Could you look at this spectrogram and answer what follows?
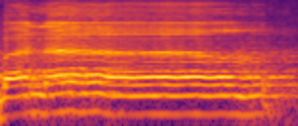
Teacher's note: Mohon tidak mengkolkolahkan ghin, karena ghin bukan huruf qalqalah. Bacalah tanpa pantulan qalqalah.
